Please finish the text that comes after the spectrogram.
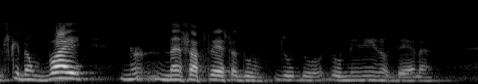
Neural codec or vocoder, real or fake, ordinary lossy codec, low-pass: none; real; none; 7.2 kHz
